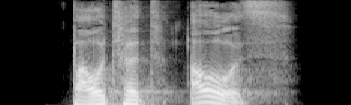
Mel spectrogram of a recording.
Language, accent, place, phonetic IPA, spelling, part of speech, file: German, Germany, Berlin, [ˌbaʊ̯tət ˈaʊ̯s], bautet aus, verb, De-bautet aus.ogg
- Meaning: inflection of ausbauen: 1. second-person plural preterite 2. second-person plural subjunctive II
